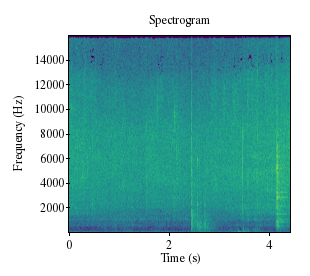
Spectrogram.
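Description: Pork, onions and bell peppers sizzling steadily as they fry in a nonstick wok, stirred with two wooden spoons that scrape and knock against the pan three times in the second half.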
